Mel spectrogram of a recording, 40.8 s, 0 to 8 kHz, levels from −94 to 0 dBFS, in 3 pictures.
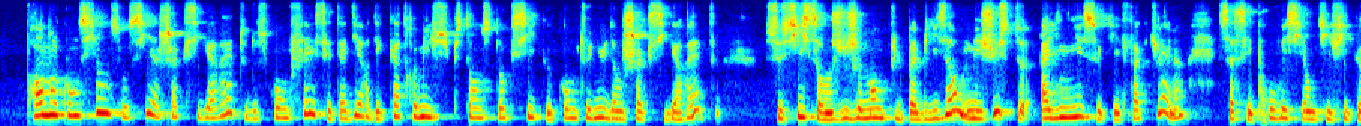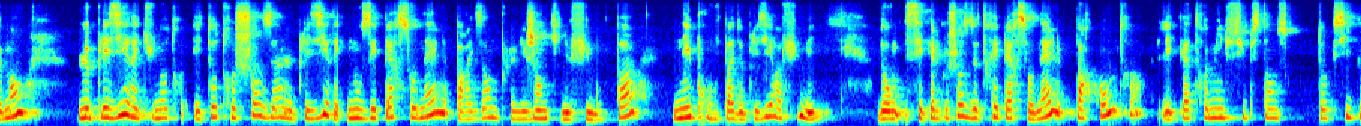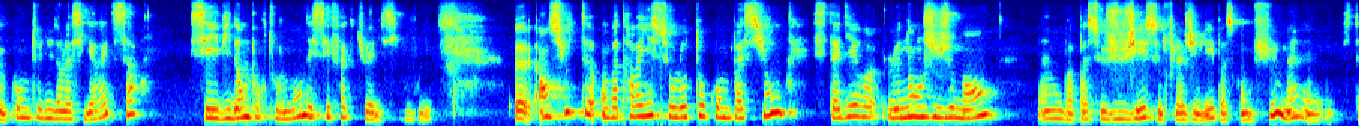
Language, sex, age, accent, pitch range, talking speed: French, female, 50-69, French, 195-285 Hz, 170 wpm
